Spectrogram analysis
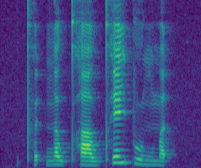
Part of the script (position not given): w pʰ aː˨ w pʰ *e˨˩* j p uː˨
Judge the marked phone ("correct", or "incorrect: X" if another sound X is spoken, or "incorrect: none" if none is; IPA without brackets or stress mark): incorrect: e˥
